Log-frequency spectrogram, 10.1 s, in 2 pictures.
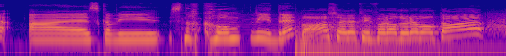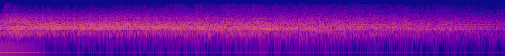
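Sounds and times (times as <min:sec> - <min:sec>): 
speech: 0:00.3 - 0:05.2
small round of applause: 0:05.0 - 0:10.1.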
